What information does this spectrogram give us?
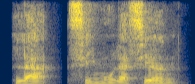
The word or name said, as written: La simulacion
